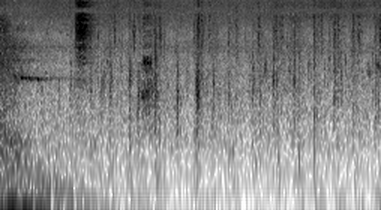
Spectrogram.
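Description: Footsteps crunch quickly over gravel.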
